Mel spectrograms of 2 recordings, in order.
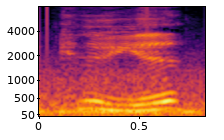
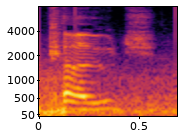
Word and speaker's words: Køge: My aim today is to go to Køge, as it's pronounced in Denmark, or Køge, as anyone who's British looks at a map.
